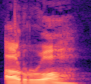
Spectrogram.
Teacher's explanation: Rah di sini ha pedas. Nipiskan sikit.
